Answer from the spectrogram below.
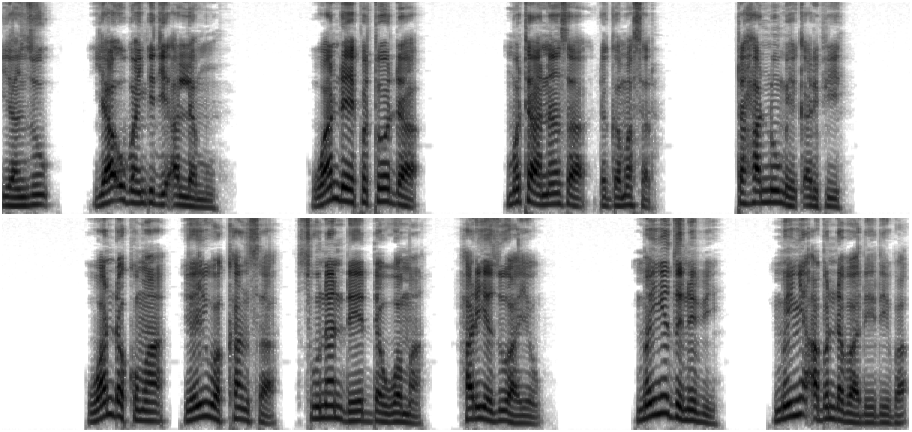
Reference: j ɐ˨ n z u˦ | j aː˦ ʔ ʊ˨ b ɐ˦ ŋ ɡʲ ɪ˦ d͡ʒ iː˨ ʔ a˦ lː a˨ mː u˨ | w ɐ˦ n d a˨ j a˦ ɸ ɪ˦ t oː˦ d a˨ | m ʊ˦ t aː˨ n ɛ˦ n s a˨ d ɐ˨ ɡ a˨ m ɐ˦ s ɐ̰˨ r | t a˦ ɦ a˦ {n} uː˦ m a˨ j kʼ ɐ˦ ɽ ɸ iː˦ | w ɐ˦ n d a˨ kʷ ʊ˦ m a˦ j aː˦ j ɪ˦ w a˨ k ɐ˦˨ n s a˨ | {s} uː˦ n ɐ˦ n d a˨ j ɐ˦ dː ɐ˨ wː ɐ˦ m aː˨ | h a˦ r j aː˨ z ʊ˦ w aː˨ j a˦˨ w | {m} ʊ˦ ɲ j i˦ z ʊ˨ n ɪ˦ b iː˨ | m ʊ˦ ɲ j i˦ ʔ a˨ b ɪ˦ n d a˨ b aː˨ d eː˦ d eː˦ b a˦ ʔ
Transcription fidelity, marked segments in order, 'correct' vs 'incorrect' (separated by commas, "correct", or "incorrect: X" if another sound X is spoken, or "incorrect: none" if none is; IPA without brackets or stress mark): incorrect: nː, correct, correct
